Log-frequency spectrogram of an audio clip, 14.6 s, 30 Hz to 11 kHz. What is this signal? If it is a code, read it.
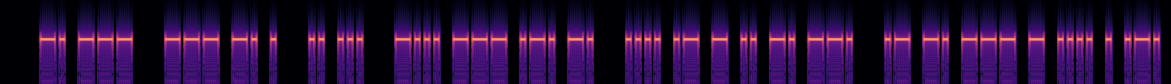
Morse code, heard as a keyed tone, about 20 wpm, 700 Hz. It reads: NO ONE IS BORN HATING ANOTHER
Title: Sets of 9 Words - 20wpm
